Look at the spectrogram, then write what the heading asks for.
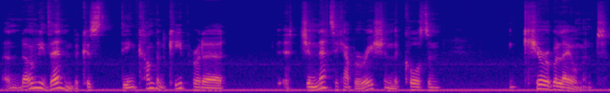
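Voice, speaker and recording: A man as a cautious, lively-toned councillor. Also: medium pitch, normal speed, lightly acted. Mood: doubtful. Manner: formal, polite, expressive. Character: cautious, courteous, doubtful male councillor. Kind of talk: audio drama acting. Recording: noisy recording with steady hum.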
